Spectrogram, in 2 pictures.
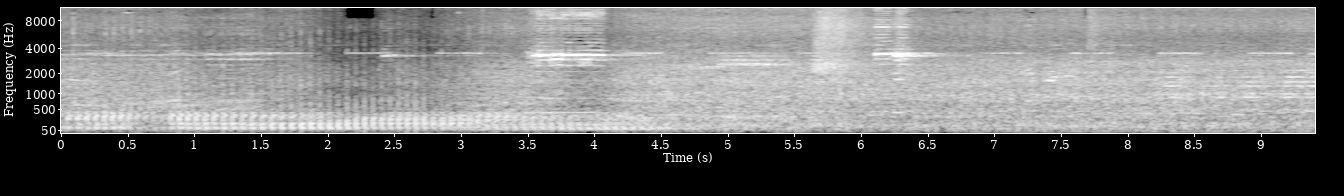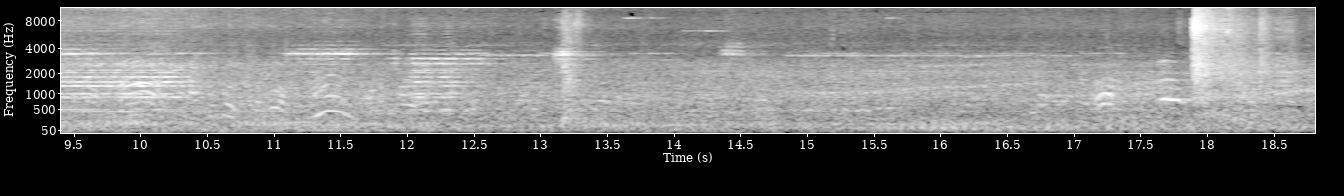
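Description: A motorcycle engine hums up close as it rides along.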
